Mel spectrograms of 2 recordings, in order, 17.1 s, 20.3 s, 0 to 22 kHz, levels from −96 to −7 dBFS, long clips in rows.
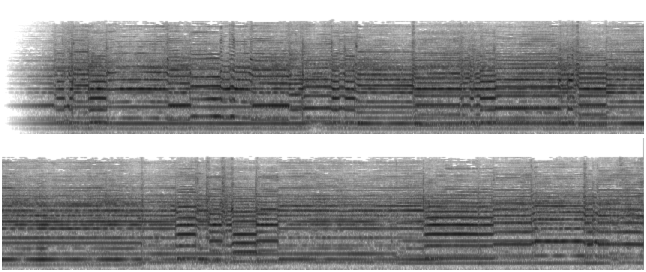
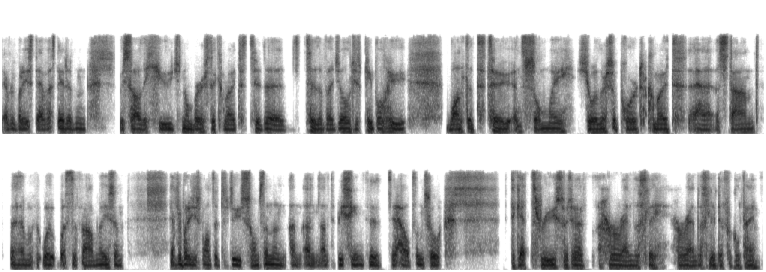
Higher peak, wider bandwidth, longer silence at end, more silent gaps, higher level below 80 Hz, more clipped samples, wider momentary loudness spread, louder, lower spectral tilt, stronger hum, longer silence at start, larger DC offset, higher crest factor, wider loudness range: about the same, -4 dBFS vs -2 dBFS; first, 12.5 kHz vs 8.2 kHz; about the same, 0 s vs 0.05 s; second, none vs 1.52-1.57 s, 5.89-5.93 s; second, -60 dBFS vs -40 dBFS; neither; about the same, 5 LU vs 6 LU; first, -17 LUFS vs -20 LUFS; second, -1 dB/octave vs -4.5 dB/octave; neither; first, 0.35 s vs 0 s; neither; about the same, 14 dB vs 18 dB; about the same, 2 LU vs 1 LU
